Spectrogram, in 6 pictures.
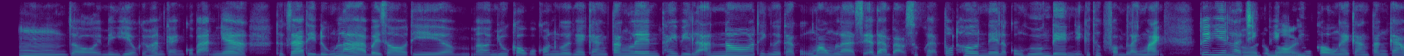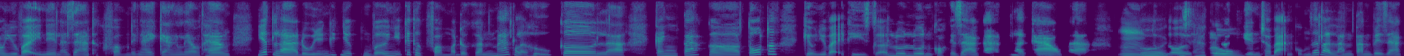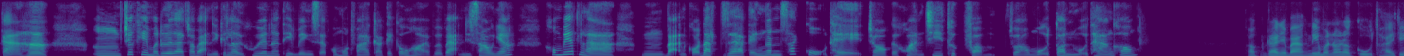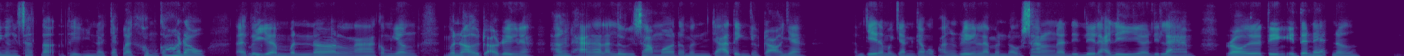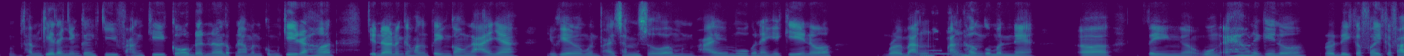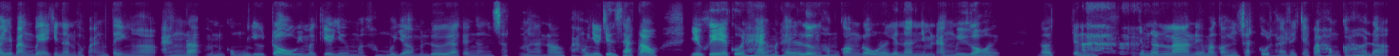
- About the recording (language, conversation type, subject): Vietnamese, advice, Làm sao để mua thực phẩm lành mạnh khi bạn đang gặp hạn chế tài chính?
- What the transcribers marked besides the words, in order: tapping; other background noise; unintelligible speech; unintelligible speech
